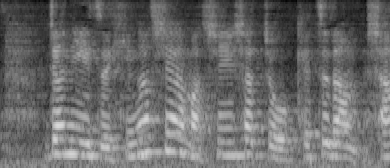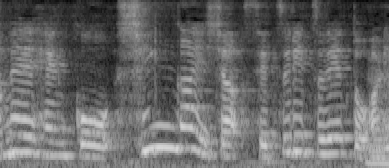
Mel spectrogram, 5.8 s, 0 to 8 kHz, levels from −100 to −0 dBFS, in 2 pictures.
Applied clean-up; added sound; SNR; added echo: none; none; none; reverberation time 0.4 s.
